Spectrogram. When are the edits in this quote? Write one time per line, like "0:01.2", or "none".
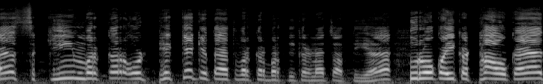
0:04.0

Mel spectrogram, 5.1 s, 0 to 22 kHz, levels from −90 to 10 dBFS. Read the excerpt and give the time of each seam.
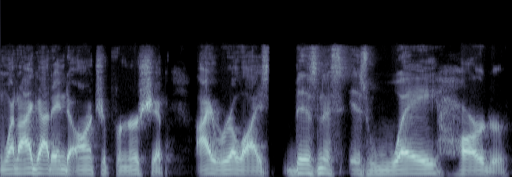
0:01.7
0:02.7

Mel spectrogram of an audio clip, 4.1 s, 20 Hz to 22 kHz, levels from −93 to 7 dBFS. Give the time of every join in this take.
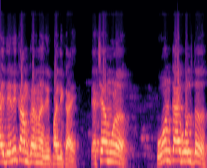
0:01.9

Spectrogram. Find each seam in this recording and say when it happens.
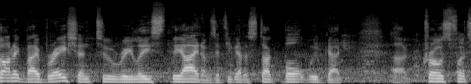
0:01.6

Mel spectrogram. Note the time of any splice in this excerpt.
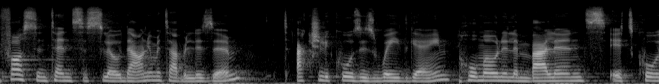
0:04.6

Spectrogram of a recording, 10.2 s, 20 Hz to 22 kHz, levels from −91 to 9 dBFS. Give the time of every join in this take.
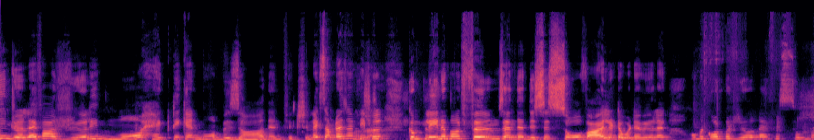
none

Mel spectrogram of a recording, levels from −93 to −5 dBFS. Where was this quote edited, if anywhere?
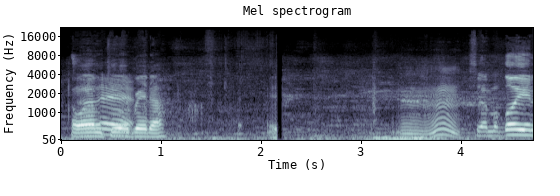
0:02.2

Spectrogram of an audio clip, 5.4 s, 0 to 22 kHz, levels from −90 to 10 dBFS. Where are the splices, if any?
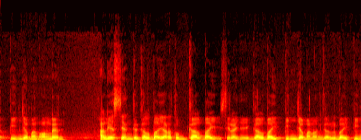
none

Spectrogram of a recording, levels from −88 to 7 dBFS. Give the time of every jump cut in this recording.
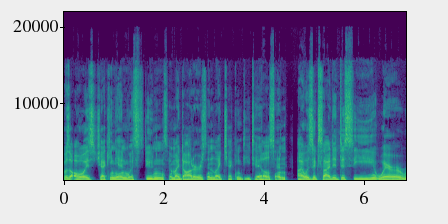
0:04.5

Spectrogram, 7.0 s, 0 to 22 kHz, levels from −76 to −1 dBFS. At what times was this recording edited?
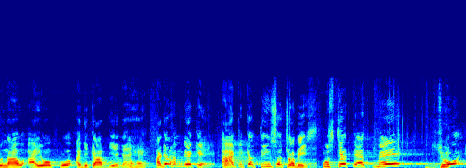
none

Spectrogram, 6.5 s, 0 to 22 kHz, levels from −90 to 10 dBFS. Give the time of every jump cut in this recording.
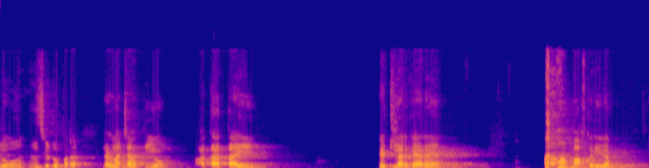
0:02.1

